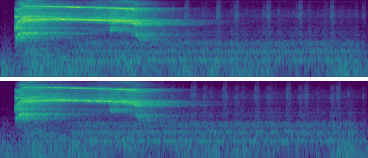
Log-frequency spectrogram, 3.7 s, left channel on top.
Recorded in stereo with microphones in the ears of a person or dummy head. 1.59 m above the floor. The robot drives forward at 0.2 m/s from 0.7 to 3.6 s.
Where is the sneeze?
I don't hear a sneeze.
